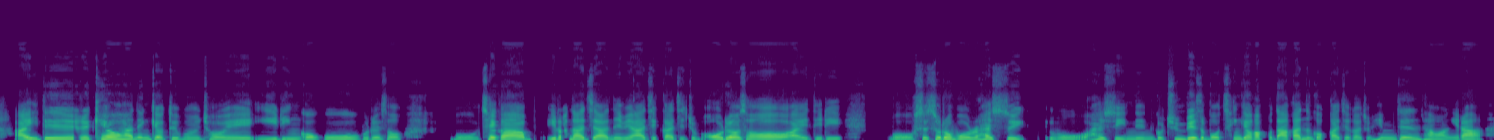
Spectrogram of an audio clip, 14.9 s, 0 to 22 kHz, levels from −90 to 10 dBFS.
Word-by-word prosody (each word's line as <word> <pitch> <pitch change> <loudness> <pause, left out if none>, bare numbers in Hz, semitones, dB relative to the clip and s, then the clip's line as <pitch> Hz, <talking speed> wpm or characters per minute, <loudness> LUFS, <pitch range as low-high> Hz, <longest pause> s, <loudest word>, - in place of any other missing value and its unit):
아이들을 210 -1 +3
케어하는 280 -4 +4
게 190 - +2
어떻게 165 -1 -3
보면 150 -2 -7
저의 145 -2 -2
일인 165 +1 -5
거고 165 +4 -1
그래서 140 -2 -4 0.5
뭐 130 0 -8
제가 195 +1 +5 0.2
일어나지 180 -3 +1
않으면 150 0 +1
아직까지 150 0 -2
좀 - - -10
어려서 160 -3 +4
아이들이 135 +1 -4 0.5
뭐 - - -4
스스로 260 -4 +2
뭘 150 -2 +1
할 240 0 +3
수 225 -5 -5
있 160 - -4 0.3
뭐 - - -5
할 230 +2 -2
수 215 -4 -8
있는 150 -3 -6
걸 130 - -5
준비해서 175 -1 +2
뭐 140 0 -1
챙겨 240 -2 -1
갖고 190 -3 0
나가는 170 0 +2
것까지가 135 -4 -4
좀 155 - -14
힘든 260 -1 -2
상황이라 190 -2 0
170 Hz, 330 characters per minute, -23 LUFS, 150-205 Hz, 0.5 s, 제가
